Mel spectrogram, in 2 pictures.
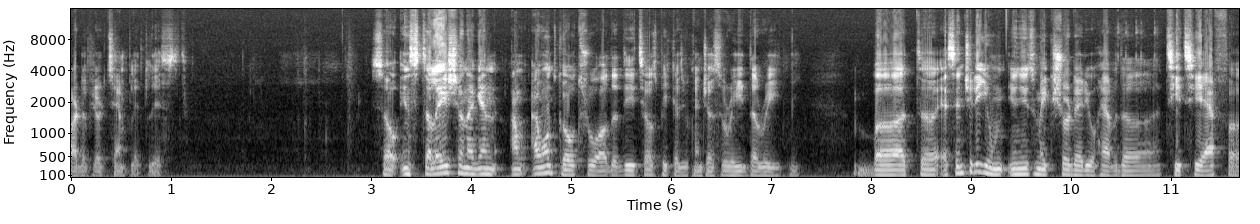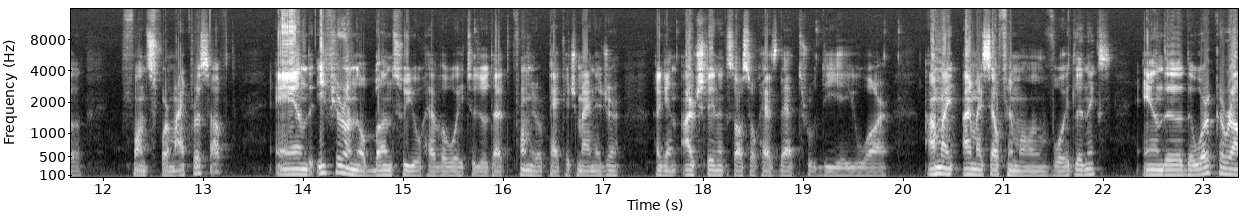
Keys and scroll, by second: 2.2 q, 3.4 super+1, 4.2 j.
